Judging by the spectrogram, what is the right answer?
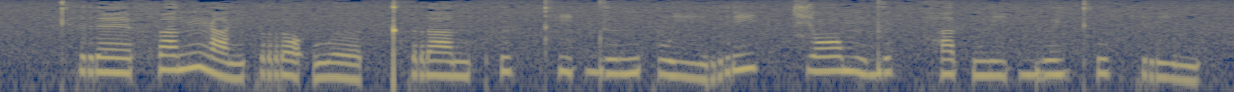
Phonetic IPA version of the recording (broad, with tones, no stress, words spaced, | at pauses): kʰrɛː˧ fa˦˥nŋa˩˦ŋprɔ˨˩ʔ wɤː˨˩t̚kʰra˧n pʰɯ˦˥k̚tʰi˦˥ʔdɯː˦˥ŋ kwiː˨˩riː˥˩k̚ t͡ɕɔː˥˩mdɯ˥˩k̚ ha˥˩t̚ni˦˥ʔ bɯː˦˥jkʰɯ˦˥k̚pri˧n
